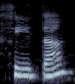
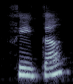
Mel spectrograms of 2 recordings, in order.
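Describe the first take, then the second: Both takes have the same delivery.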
